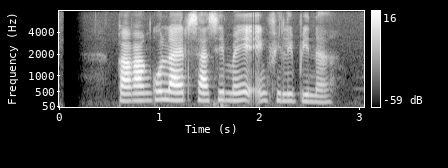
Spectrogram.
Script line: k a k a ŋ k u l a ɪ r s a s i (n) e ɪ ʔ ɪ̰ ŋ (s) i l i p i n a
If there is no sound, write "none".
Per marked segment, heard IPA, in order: m, f

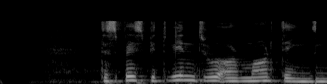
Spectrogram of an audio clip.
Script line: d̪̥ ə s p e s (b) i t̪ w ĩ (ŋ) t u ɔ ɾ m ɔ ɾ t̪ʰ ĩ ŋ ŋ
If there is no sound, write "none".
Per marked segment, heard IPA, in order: b, n

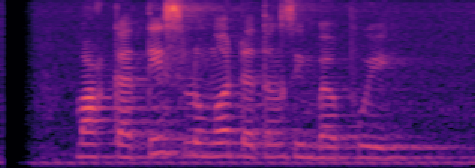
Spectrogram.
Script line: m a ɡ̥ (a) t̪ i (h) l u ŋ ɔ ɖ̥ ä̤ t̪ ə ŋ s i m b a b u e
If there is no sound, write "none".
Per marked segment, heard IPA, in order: a, s

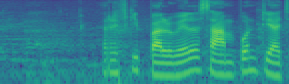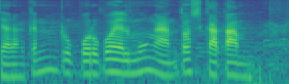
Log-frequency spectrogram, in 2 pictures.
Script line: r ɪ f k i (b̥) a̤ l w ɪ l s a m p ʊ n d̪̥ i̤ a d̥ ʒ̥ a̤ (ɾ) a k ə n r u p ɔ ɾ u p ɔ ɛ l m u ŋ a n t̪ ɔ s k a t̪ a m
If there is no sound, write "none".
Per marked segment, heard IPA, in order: b̥, ɾ

